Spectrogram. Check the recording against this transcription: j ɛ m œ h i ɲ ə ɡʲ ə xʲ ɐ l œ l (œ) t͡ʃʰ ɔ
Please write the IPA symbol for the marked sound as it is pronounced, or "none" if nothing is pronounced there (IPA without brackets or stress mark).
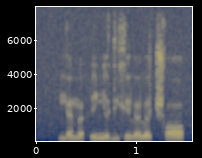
ə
